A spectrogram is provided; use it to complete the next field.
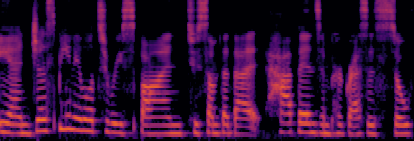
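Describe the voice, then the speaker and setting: In a very clean recording with a silent background, a woman with an American accent speaks in an unremarkable speaking voice, her pitch fairly high and its variation ordinary. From US Midwest, small-town Ohio. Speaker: marine biology professor. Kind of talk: interview conversation.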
